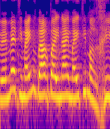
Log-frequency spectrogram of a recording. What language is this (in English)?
Hebrew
